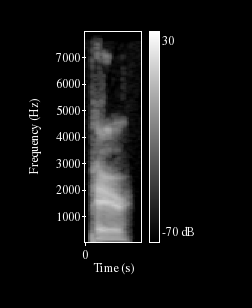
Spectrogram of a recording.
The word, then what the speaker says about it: Per: But Bok Saga says the S equals sun, the creative force, per the All Father, which is actually pronounced, it's P-E-R, but it's pronounced pair.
